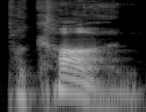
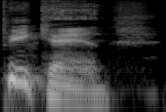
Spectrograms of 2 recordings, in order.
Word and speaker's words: pecan: And I noticed you pronounced it pecan, right? And there are so many people out there that pronounce it pecan. And, you know, my wife and I always have a little word over that because I grew up calling it pecan,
